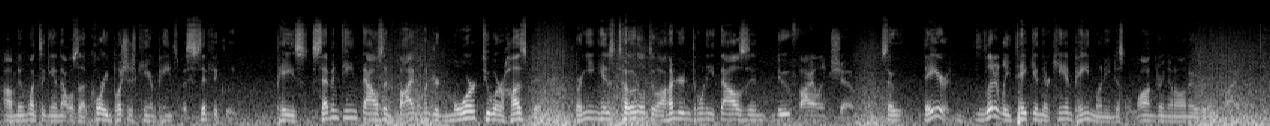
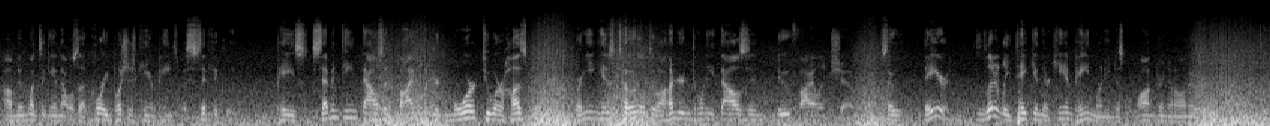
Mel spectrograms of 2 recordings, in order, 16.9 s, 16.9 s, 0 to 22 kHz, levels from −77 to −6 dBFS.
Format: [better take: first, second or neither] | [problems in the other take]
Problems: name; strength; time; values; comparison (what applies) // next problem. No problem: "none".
first | wind noise on the microphone; heavy; 7 dB below the speech; occasional gusts in the first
